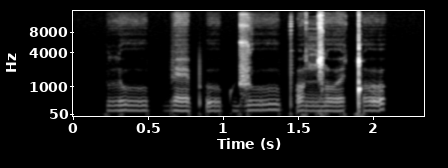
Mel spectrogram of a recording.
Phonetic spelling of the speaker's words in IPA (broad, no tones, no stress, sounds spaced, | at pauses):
l uː p b ɛ pʼ uː p ɖ͡ʐ uː pʼ ɔ ŋ͡ǀ o ə̯ ǃ o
